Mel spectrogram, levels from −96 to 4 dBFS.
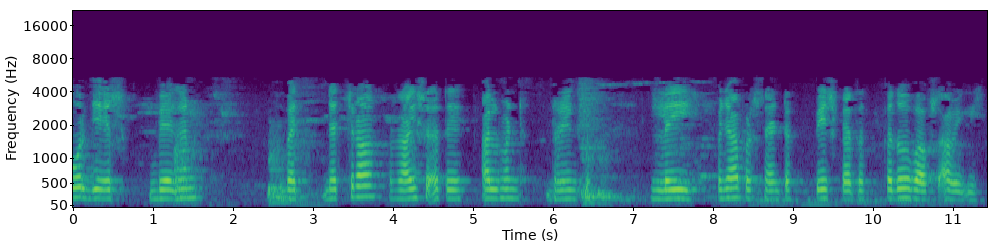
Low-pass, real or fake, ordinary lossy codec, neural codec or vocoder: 5.4 kHz; real; MP3, 24 kbps; none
